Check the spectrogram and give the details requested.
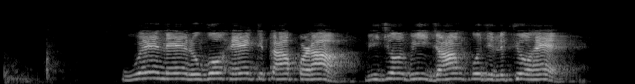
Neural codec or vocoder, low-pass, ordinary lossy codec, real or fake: codec, 16 kHz, 4.8 kbps, FACodec; 7.2 kHz; AAC, 32 kbps; fake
